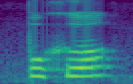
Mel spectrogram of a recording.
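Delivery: 不喝 with 不 not rising; original tone on 不. Shown as a demonstration. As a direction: keep 不 unchanged before a high 喝. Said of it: "不 keeps its original first tone".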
